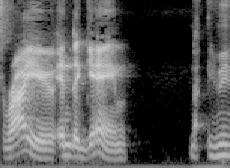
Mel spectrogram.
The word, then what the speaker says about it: Ryu: He was one of the first to get it, and I picked Ryu, and I beat him. Wait, how'd you pronounce that?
